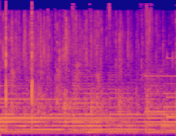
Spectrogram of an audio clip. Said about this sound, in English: Wow, we give God a hand clap this morning.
